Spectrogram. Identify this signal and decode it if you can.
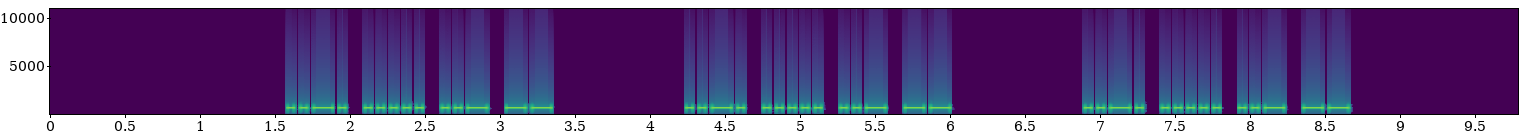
Morse code, heard as a keyed tone, about 28 wpm, 700 Hz. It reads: F5UM F5UM F5UM
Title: DXCC-100 Call Signs - 4 Characters - Repeated 3x - 28wpm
